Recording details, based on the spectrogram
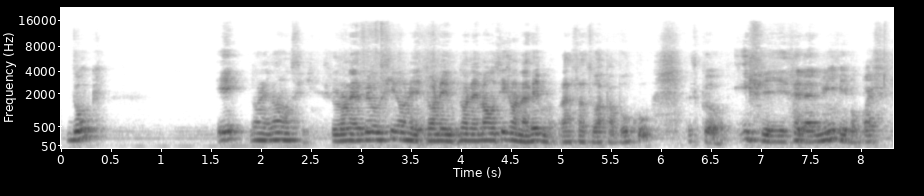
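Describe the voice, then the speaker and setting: A man's voice: a little high, steady tone, a little mellow, slight background noise. A man with a cold, chatting casually to camera at home at night, hesitant, often restarting and correcting himself. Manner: halting, many restarts and self-corrections. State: congested with a cold. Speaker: vlogger giving home remedy tips. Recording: roomy, from a distance.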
